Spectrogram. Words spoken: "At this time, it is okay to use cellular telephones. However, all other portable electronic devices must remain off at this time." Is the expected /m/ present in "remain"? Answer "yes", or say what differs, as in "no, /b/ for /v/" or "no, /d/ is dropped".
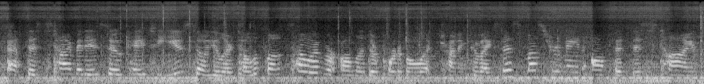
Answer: yes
